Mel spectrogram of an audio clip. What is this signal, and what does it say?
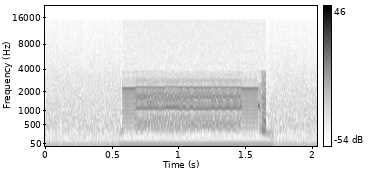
Packet radio (AX.25, as in APRS).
